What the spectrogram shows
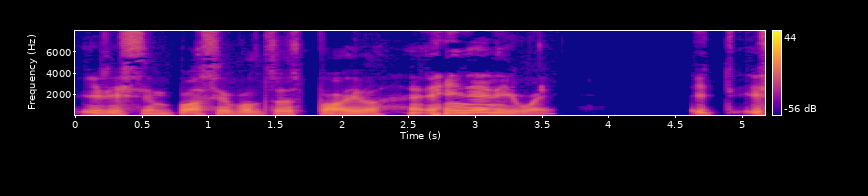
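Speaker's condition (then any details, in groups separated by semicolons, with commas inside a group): ALS; voice severely damaged, hard to understand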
